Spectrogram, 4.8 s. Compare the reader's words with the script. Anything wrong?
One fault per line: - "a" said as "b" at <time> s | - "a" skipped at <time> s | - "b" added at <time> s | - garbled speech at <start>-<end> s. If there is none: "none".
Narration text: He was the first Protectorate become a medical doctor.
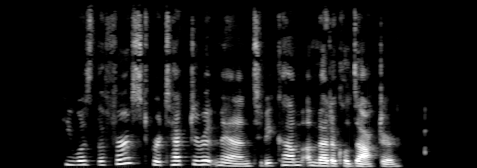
- "man to" added at 2.2 s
